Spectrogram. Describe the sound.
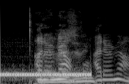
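A steady electronic phone tone from an outgoing call to a friend hums for just under a second, with a person's voice talking over it, then the tone cuts off while the voice continues.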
